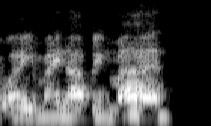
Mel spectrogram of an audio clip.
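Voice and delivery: bone-dry, flat, level deadpan delivery. Retelling what the dad said in reply: imitating a deadpan delivery. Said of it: "just deadpan said".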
